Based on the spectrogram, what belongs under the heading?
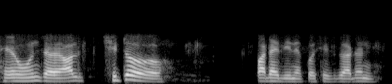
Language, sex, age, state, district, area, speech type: Nepali, male, 18-30, West Bengal, Kalimpong, rural, conversation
